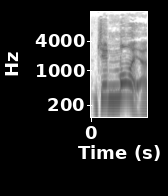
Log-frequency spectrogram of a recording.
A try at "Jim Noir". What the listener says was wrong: No, Noir. You know, French. That in French. No, with an N at the beginning. Noir.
